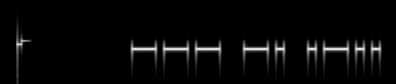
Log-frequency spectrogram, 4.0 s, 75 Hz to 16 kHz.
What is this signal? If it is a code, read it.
Morse code, heard as a keyed tone, about 15 wpm, 700 Hz. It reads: ONL
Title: USA Call Sign Postfixes - 3 Letters 15wpm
